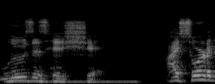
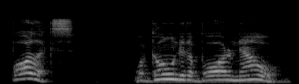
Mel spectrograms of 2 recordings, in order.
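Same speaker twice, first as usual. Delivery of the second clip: bad, rough Irish accent, pitched up high; 6 semitones higher than usual. Describing what Conor would say about going out, the speaker does a bad Conor accent. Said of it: "I can't do a very good Conor accent".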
